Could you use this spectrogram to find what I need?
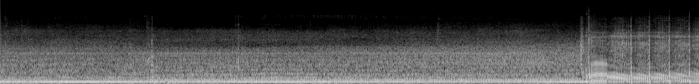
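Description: A chainsaw idles with a steady low rumble nearby.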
